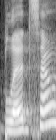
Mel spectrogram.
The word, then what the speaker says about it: Bledsoe: Okay, Tom Brady was the backup quarterback to Drew Bledsoe.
